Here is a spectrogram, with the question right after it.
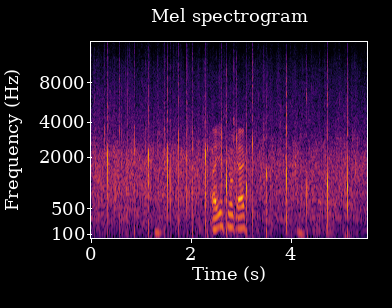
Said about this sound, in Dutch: Dus een groot applaus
